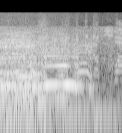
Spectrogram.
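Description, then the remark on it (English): A single loud, drawn-out cow moo with a rich, buzzing tone that holds steady and then bends downward before trailing off, heard alone. “Who were injured while trying to flee from an angry cow.”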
